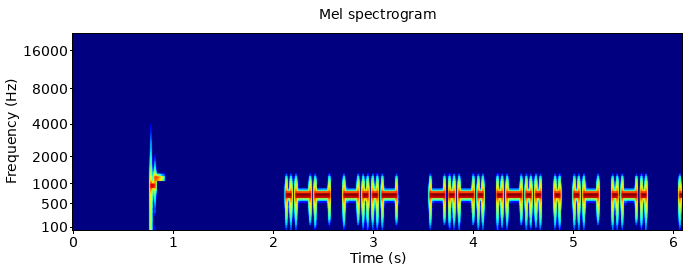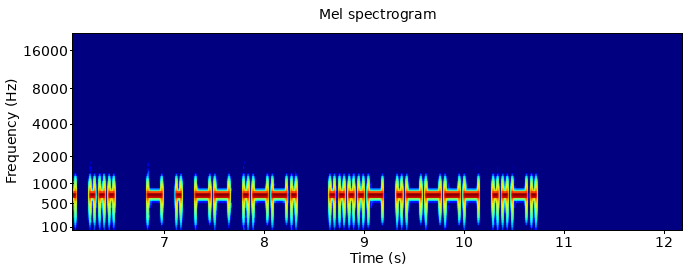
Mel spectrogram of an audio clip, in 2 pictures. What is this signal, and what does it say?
Morse code, heard as a keyed tone, about 25 wpm, 700 Hz. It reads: WX CLEAR ES TEMP 41F
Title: K1USN SST QSO Practice 25wpm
